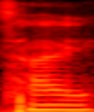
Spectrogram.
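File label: "cai", Mandarin Chinese, first tone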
